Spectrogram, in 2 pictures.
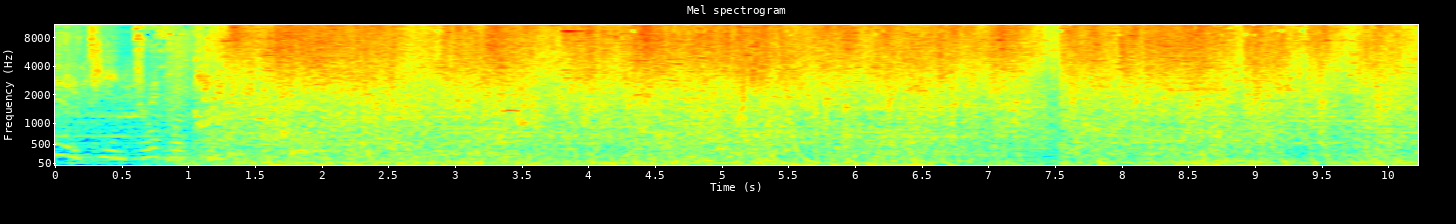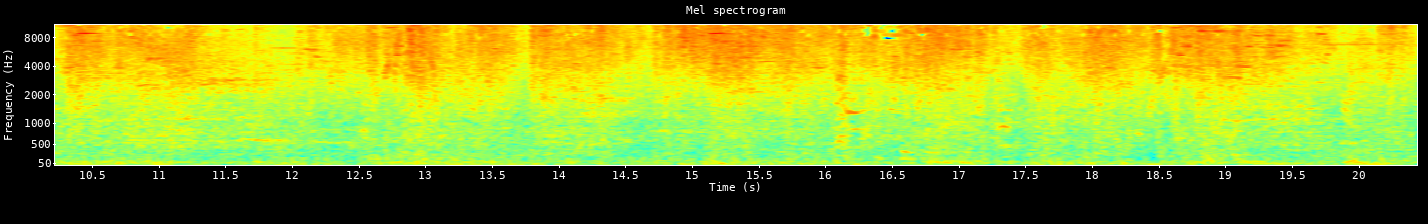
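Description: Game spell blasts and impacts crackle and boom in a dense, busy stream.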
